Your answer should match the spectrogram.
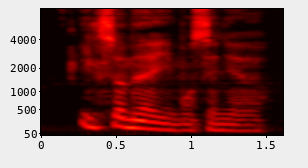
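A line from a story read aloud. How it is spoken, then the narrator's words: Sad doctor. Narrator (French): dit tristement le médecin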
